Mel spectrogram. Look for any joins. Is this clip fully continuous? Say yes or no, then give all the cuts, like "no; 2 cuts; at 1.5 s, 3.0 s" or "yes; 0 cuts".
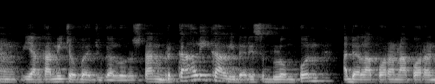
yes; 0 cuts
